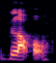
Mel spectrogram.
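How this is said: The T is replaced by a glottal stop. "more of the Cockney accent"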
